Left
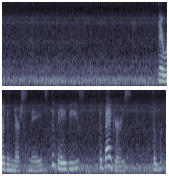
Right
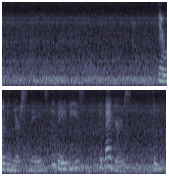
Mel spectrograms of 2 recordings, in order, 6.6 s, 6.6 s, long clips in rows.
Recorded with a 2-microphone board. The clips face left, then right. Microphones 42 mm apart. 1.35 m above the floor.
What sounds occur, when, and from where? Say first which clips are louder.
3.1 s a woman speaking: left 7 dB; 45° left (ahead or behind), 0.7 m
